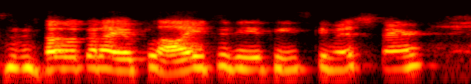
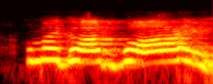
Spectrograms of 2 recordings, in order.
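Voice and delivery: panicked housemate; 8 semitones higher, 5 dB louder than usual. Retold or imitated. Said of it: "she was like".

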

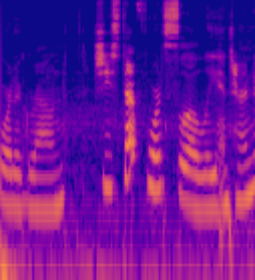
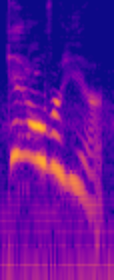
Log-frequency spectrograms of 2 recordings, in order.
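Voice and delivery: high, loud shout; urgent call; 12 semitones higher, 12 dB louder than usual. A narrator's reading. Queen shouts for the girl to come to safety, high and loud. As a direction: call her over urgently.

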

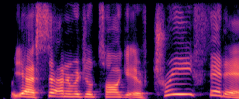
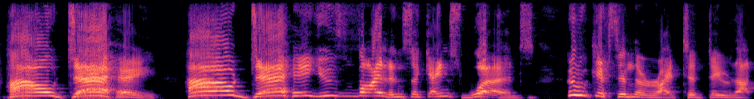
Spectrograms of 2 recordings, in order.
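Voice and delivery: slow, loud, higher sarcastic indignation; mock outrage; 5 semitones higher, 6 dB louder, much slower than usual. Mocking people angry at the slap, hammed-up outrage. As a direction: ham up fake outrage.

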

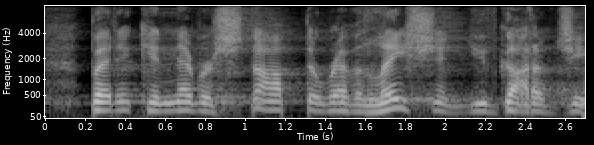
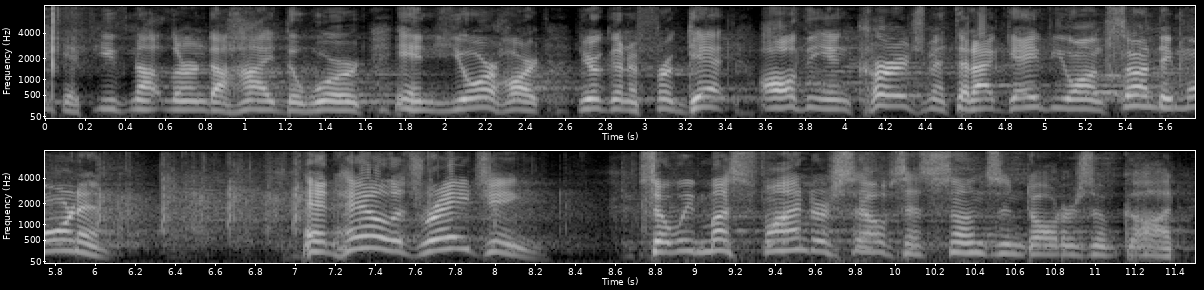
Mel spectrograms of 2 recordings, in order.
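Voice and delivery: raised, emphatic preacher's delivery; full-force preaching; 4 semitones higher, 5 dB louder than usual. Acted. Preacher warning the congregation about forgetting, full-force preaching. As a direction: drive it home to the congregation, louder and higher.

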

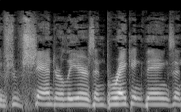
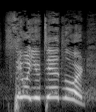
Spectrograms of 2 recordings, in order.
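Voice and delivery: high-pitched, exasperated whine; mock scolding; 4 dB louder than usual. Flustered man blaming the Lord for her bawling, mock scolding. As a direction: complain upward in a squeaky mock reproach. Mock complaint as the girl bawls.

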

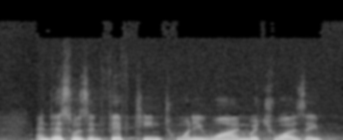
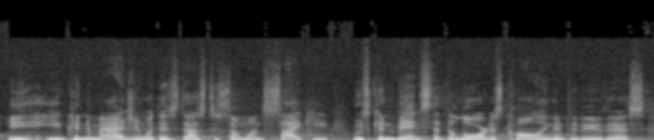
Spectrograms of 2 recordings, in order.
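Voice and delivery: ordinary talk

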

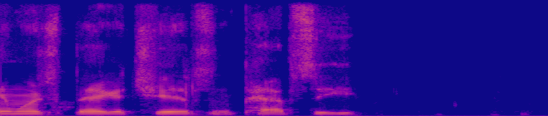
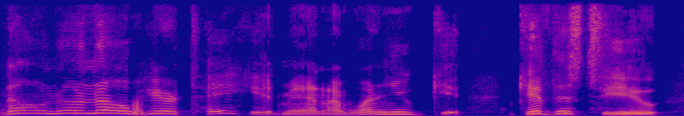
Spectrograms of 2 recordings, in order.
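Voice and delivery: high-pitched, quieter urging; retold earnest insisting; 10 semitones higher, 3 dB quieter than usual. Coworker offering a man his sandwich, high insistent plea. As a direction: press it on him, pitched way up.

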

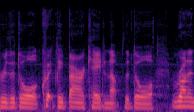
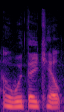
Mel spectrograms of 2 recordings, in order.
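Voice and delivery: mocking quote; 2 semitones higher than usual. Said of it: "Don't even give me that".

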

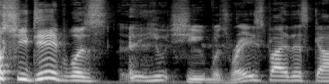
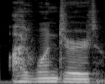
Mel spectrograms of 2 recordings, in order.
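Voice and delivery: mock ominous line; 4 semitones lower, 3 dB quieter than usual.

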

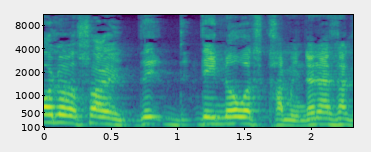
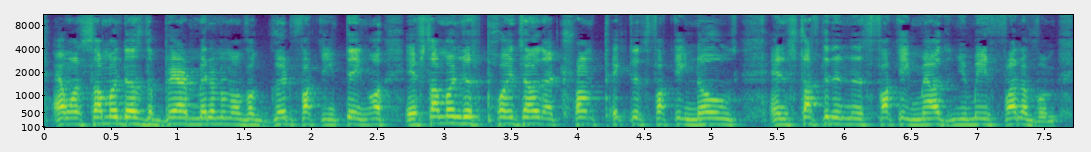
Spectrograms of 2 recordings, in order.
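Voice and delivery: ordinary talk

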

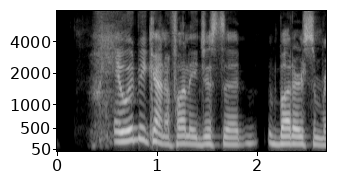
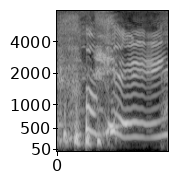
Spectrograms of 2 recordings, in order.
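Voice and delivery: higher, wobbly mock-tearful okay; imitating crying okay; 8 semitones higher than usual. Friend imitates the crying okay, higher and mock tearful. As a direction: mimic someone about to cry. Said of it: "sounded like you were about to cry".

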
